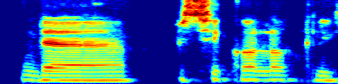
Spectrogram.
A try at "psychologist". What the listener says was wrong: Yes, psychologist. P-nya nggak dibaca. psychologist. psychologist, this one is the subject.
